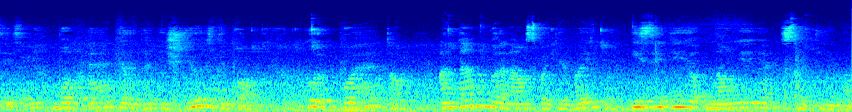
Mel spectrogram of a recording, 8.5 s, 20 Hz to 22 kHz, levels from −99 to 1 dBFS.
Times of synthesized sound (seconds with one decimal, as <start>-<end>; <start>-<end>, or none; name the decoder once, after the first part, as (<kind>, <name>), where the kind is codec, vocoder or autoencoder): none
